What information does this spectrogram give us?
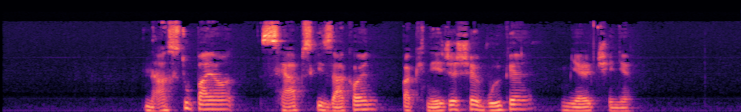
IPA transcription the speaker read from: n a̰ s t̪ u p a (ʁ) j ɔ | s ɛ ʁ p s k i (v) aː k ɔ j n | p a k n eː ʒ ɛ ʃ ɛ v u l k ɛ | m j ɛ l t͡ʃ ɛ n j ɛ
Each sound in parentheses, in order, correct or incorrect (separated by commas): incorrect, incorrect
